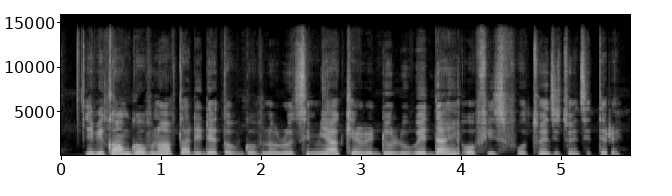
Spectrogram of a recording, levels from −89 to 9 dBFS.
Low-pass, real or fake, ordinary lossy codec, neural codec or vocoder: 14.4 kHz; real; none; none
